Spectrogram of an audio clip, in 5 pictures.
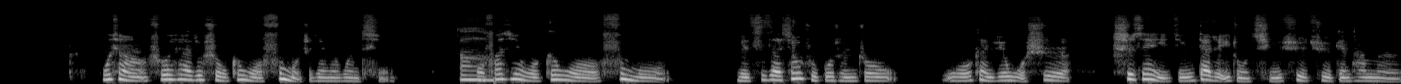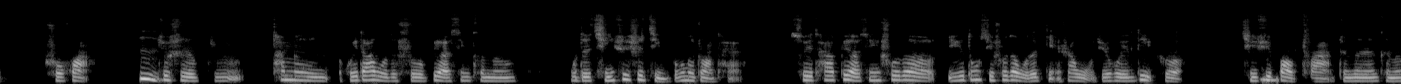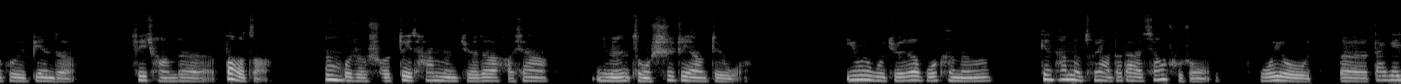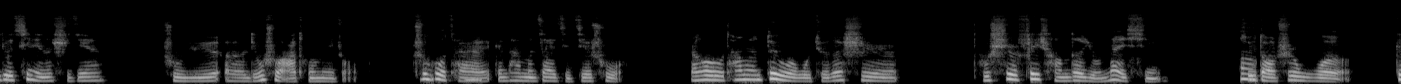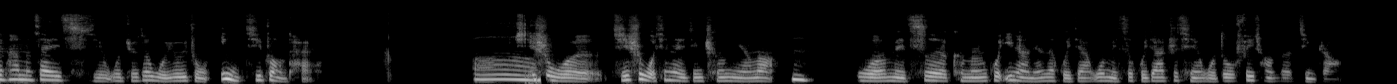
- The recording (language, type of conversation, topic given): Chinese, advice, 情绪触发与行为循环
- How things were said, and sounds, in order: other background noise; tapping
